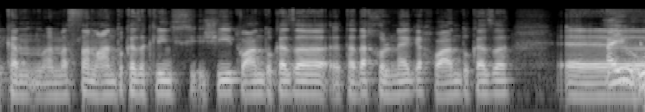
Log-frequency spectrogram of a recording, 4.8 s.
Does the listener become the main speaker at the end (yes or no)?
no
